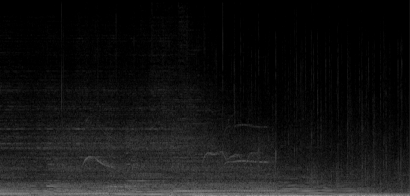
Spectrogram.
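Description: A live rock band playing: electric guitars and bass sustaining held notes, with a steady drum beat coming in louder about halfway through.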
